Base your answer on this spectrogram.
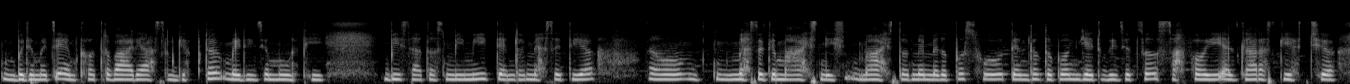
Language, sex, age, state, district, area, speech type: Kashmiri, female, 30-45, Jammu and Kashmir, Shopian, rural, spontaneous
